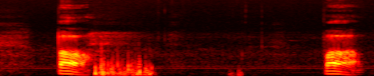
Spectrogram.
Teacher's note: प, प ये पाँचवें लाइन का वर्ण है और पाँचवें नंबर पे जो है ओ, कत मद ओ है, तो ओष्ठ हो, प का उच्चारण स्थान ओष्ठ हो जाएगा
